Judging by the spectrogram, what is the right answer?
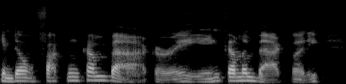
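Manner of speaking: put-on muttering under breath. Retelling what a stepfather says at the door: imitating Christopher Proud muttering under his breath. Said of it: "under his breath".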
